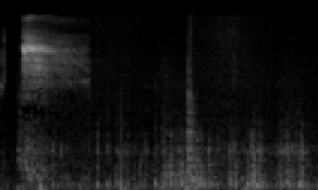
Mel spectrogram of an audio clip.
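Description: Hot dogs sizzling as they go onto the hot grate of a propane gas grill: a sudden loud hiss about a quarter second in that fades over the next second into a fainter sizzle.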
